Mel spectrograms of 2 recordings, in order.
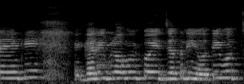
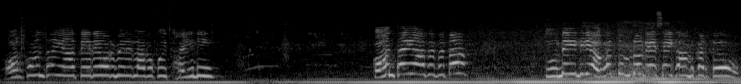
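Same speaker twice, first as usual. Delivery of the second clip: higher-pitched, sharp scolding; angry accusation; 4 semitones higher than usual. Acted. Employer accusing her maid of theft, angrily. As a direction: press the accusation harder as it goes.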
